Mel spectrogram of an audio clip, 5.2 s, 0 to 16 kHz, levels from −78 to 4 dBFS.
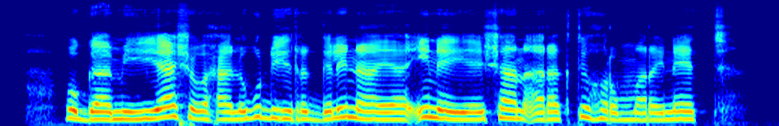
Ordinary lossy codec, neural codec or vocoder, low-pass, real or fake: AAC, 96 kbps; vocoder, 44.1 kHz, 128 mel bands every 256 samples, BigVGAN v2; 14.4 kHz; fake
